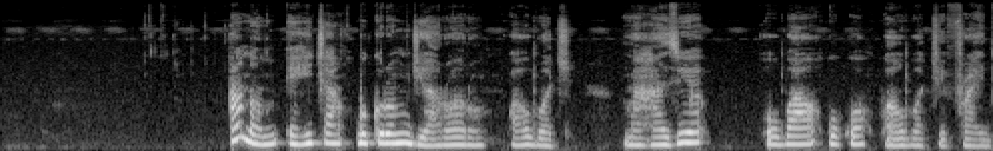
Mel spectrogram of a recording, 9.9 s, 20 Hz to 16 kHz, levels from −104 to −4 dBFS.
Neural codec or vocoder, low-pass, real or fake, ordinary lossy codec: none; 14.4 kHz; real; none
